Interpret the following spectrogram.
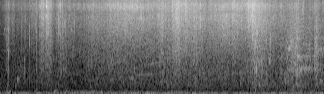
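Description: Water sloshing and dripping in a wet carp sling holding a fish as it is lifted and carried to the river, with rustling of the wet fabric and a louder slosh about five seconds in.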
